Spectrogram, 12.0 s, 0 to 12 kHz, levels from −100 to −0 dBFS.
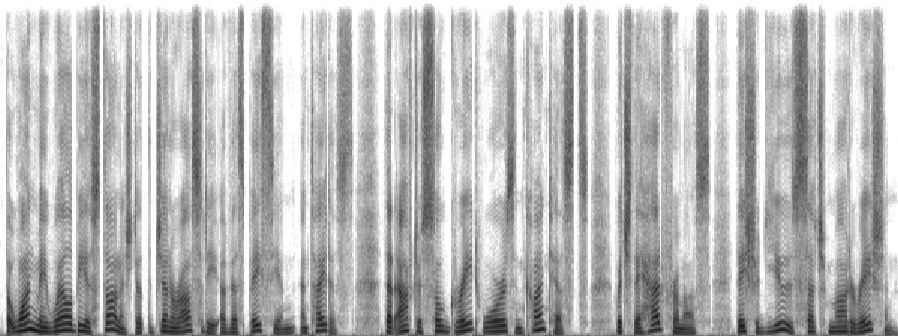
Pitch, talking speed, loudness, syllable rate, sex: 180 Hz, 150 wpm, -19 LUFS, 4.4 syllables/s, female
